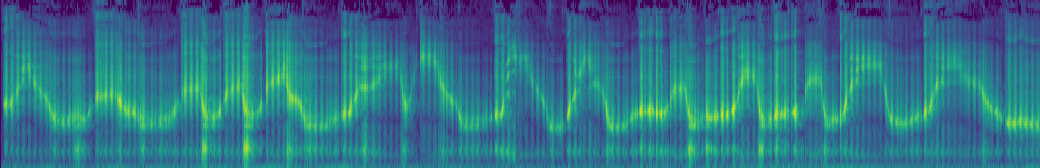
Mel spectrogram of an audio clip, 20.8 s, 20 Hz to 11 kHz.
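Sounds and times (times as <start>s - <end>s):
parmupill bagpipe in E: 0.0s - 20.7s
vargan jaw harp: 0.0s - 20.7s.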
